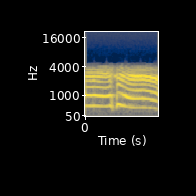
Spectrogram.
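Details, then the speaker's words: 20-month-old toddler girl, cranky after too short a nap, gives a loud, sustained cry broken once by a brief catch of breath; toddler crying. "stand on here crying CU she didn't have a long enough nap"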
